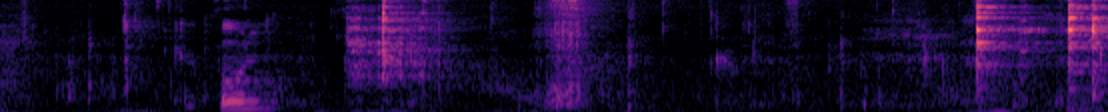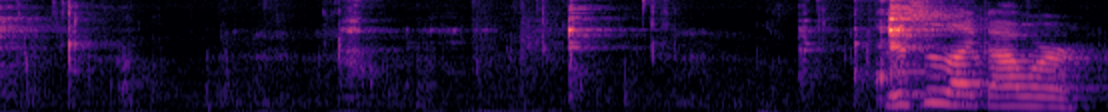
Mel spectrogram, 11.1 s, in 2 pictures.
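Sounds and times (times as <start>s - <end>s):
quiet chewing: 2.2s - 9.8s
forks clinking on plates: 9.6s - 10.2s.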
